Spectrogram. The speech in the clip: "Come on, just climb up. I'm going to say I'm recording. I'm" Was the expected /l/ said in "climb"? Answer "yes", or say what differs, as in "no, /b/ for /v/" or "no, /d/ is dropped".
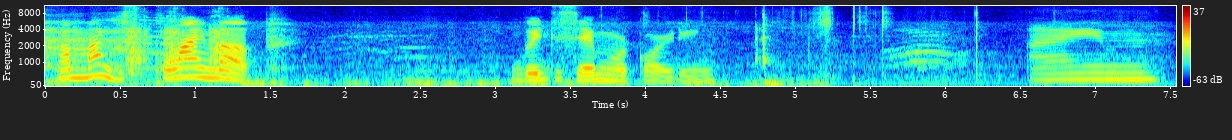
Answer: yes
